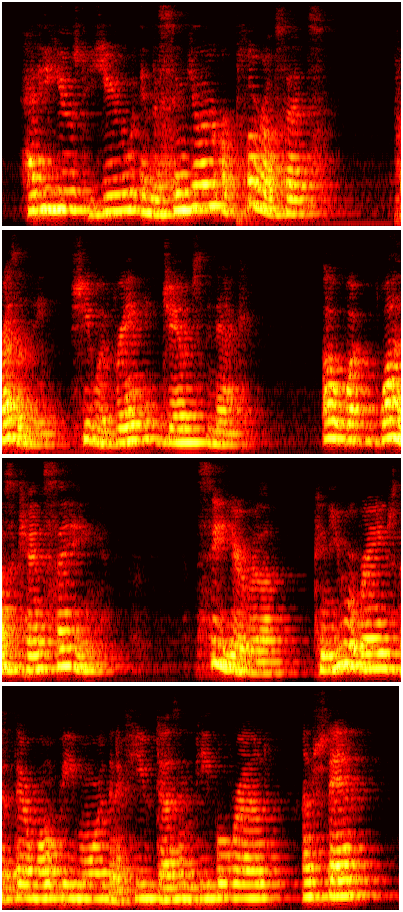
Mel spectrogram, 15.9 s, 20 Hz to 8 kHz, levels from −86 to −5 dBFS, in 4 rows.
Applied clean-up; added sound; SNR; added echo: none; none; none; reverberation time 0.9 s.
